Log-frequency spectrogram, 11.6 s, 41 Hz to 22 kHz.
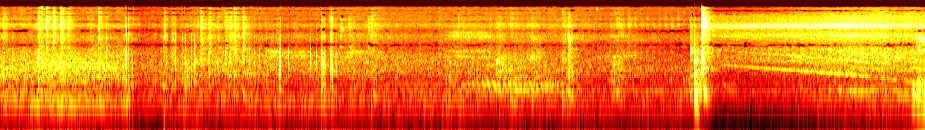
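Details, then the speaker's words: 1903 Century 2 hp single-phase induction motor, frame P7, wired 110 V, ex table saw: switch clack, then even electric hum and whir with no knocking or grinding; runs well, slight rattle at the rear when winding down. "this is a good running motor nothing wrong with it that I know of"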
